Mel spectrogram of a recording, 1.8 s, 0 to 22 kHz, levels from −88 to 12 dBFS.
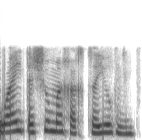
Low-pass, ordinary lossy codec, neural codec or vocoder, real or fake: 5.4 kHz; Opus, 24 kbps; none; real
